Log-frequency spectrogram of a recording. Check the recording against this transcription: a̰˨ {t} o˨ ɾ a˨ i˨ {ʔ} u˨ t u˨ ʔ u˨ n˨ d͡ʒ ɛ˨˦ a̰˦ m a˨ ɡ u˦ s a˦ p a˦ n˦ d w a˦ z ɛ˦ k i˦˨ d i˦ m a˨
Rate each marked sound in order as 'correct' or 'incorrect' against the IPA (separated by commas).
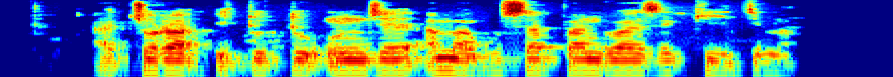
incorrect, incorrect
